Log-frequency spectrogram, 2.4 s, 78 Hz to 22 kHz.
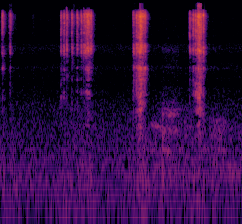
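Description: Wera 838 RA S bit ratchet mechanism being turned by hand, giving short raspy ratcheting bursts: a longer rattling run followed by two brief clicks, close and alone in a quiet room.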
